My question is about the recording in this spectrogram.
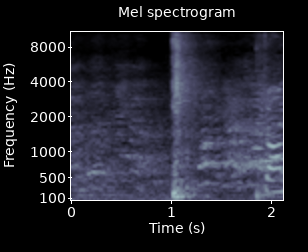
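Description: A volleyball struck hard by hand: one sharp smack about a second in, with a short echo off the hall's roof. It is followed by a softer thud just before the end, over a steady murmur of spectators.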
